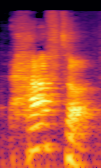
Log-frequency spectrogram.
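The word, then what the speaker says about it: hafta: time next word uh half tub and if you were to write have to you would spell it either h-a-v-a or h-a-v-t-a or h-a-f-t-a but it's not a real word so we usually and uh we usually wouldn't write it anyways but this means have to okay so for example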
